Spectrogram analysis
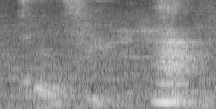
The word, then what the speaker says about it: confit: You don't say it like it spells. Okay, because it sounds like coffee. Yeah. Confit.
